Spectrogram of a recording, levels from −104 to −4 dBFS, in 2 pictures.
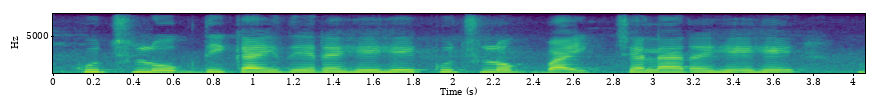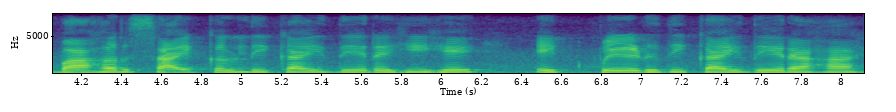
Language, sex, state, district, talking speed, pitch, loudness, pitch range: Hindi, female, Maharashtra, Dhule, 170 wpm, 245 Hz, -23 LUFS, 235-250 Hz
